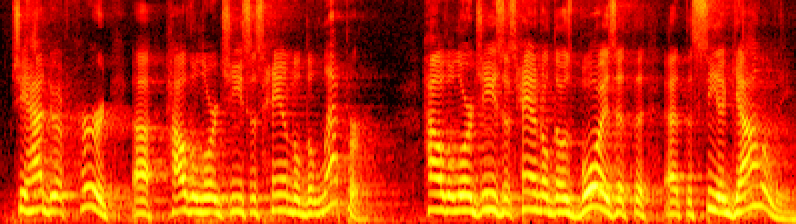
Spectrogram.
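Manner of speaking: high, loud, building preacher's climax; preaching at full force. Acted. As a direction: swell it up like a revival peak.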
